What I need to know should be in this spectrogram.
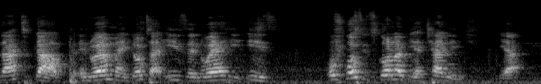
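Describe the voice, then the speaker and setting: With noticeable background noise behind her, a woman speaks at a fairly quick pace at a medium pitch. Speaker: parent speaking at a launch event. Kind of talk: testimony.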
